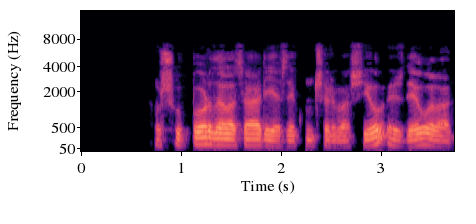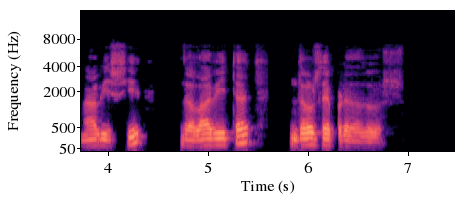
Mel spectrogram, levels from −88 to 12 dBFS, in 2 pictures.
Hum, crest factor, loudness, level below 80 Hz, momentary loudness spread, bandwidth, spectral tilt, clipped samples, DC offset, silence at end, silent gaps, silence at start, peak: none; 18 dB; -18 LUFS; -62 dBFS; 11 LU; 7.4 kHz; -6 dB/octave; under 0.1%; under 0.1%; 0.6 s; 4.48-4.72 s, 5.63-5.82 s; 0.75 s; -2 dBFS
